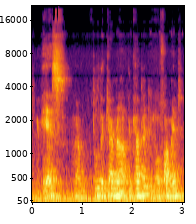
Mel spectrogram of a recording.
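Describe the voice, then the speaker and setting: A male voice with clear background noise and a noticeable echo from the room. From South Africa. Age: 60s. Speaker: news cameraman. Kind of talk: reunion speech. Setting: reunion gathering with audience. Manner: casual, halting.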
